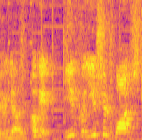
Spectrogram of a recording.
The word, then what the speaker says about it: Evangelion: Evangelion. It's weird because it sounds like it should be like evangelical. Yeah, that's Right? why I say Evangelion.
